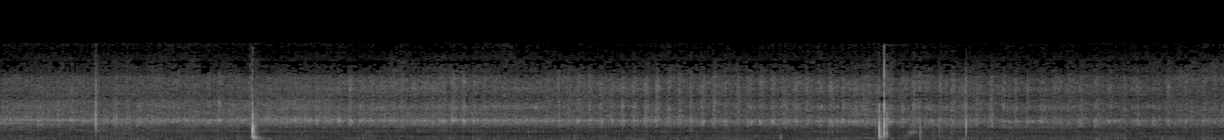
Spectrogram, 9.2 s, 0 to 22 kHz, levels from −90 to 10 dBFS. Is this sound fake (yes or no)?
yes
